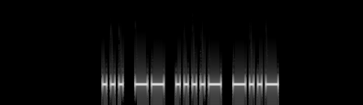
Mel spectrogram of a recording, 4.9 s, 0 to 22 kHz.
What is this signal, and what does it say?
Morse code, heard as a keyed tone, about 22 wpm, 700 Hz. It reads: SM4X
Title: DXCC-100 Call Signs - 4 Characters - Repeated 3x - 22wpm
